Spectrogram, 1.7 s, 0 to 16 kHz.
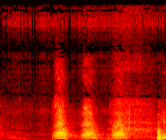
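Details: A 5-year-old female pet cockatoo gives four short, hoarse barks, a realistic copy of a dog's bark.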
